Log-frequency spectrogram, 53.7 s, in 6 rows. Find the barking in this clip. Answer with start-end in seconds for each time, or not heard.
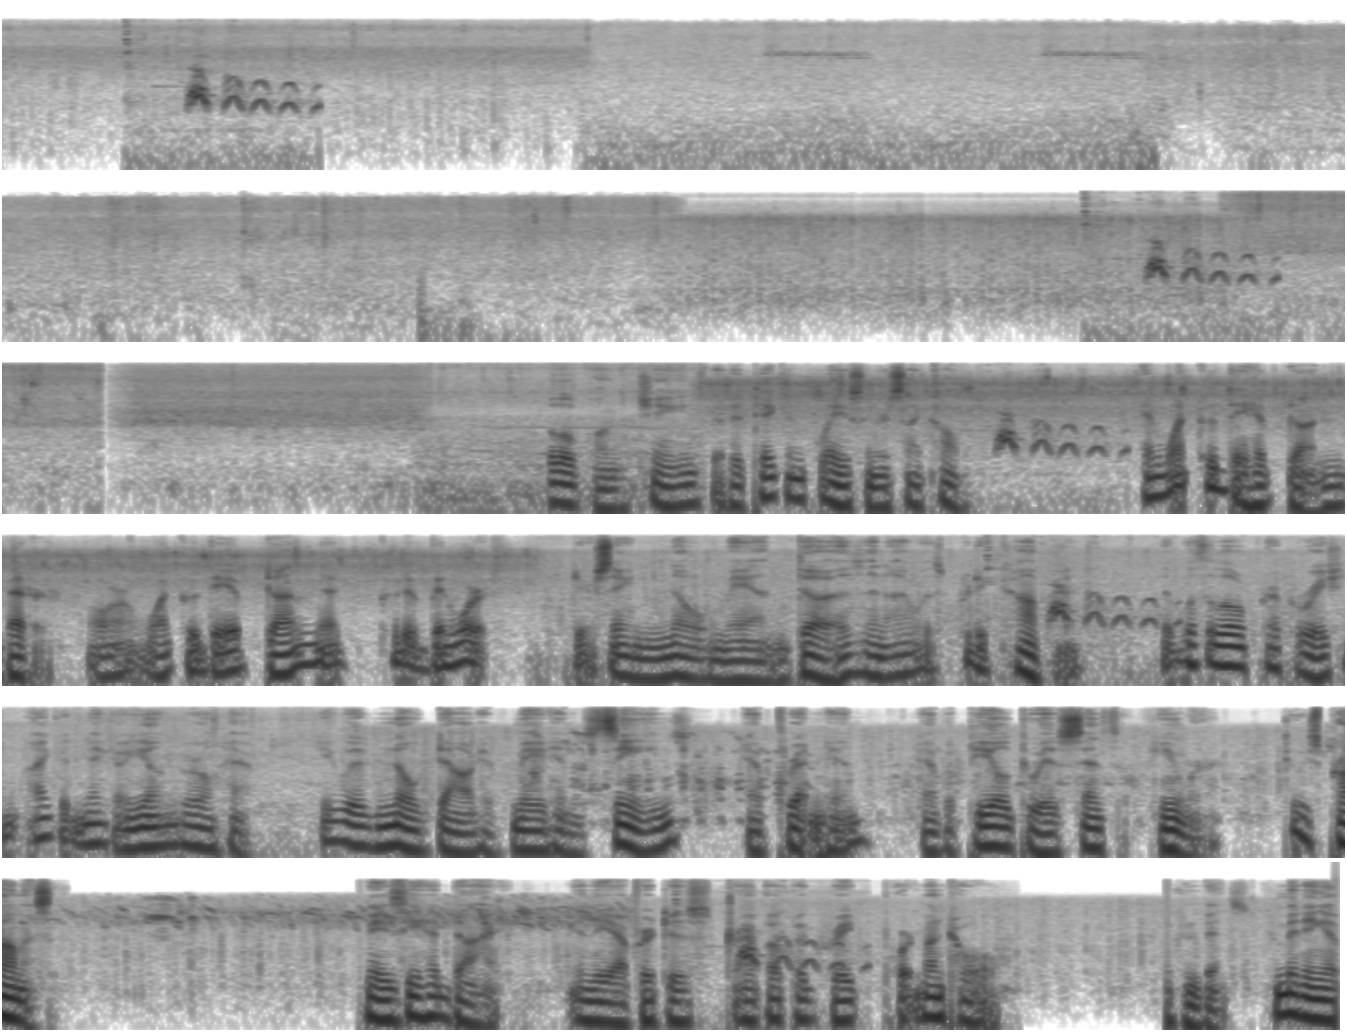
0.8-2.2, 16.2-17.5, 24.2-25.4, 33.5-34.8, 49.2-50.6.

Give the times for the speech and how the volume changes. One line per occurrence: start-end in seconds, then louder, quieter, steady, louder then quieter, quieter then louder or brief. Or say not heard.
21.6-24.4 brief
25.6-45.1 steady
47.1-51.6 steady
52.5-53.6 brief.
